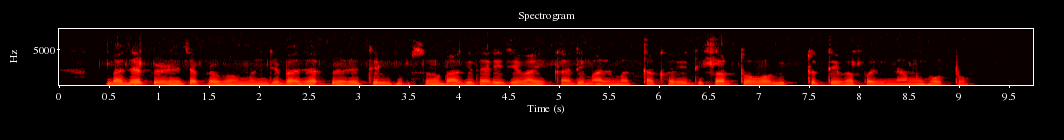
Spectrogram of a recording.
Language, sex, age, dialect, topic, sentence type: Marathi, female, 31-35, Varhadi, banking, statement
